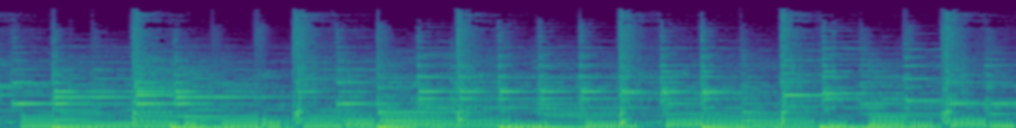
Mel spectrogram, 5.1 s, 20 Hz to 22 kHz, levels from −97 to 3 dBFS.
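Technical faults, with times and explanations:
0.35 to 4.17 s, clock drift buffer slips: about four clicks every 1.27 s, likely two clocks around 150 ppm apart, dropping or repeating a few samples.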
